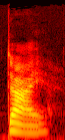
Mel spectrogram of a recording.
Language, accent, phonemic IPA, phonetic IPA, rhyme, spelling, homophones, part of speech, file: English, US, /daɪ/, [däɪ̯], -aɪ, die, dye / Di / Dai / daye, verb / noun / adverb, En-us-die.ogg
- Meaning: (verb) 1. To stop living; to become dead; to undergo death 2. To stop living; to become dead; to undergo death.: followed by of as an indication of direct cause; general use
